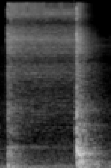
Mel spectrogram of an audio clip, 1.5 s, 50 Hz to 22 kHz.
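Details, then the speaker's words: Corghi AM28 tire changer: bottom joystick moves the arm out to the rim, giving two sharp solid clunks about a second apart as the arm locks in place; normal arm lock clunk. "boom, click, clunk, you got to hear that noise."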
